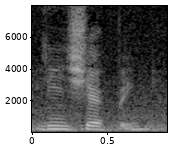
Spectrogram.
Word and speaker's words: Linköping: Is that how you say it? – We say Linköping.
